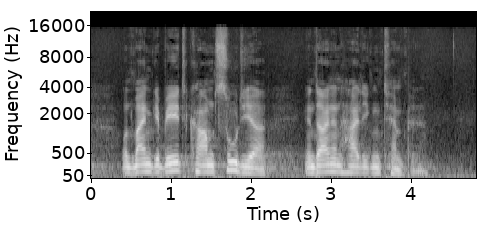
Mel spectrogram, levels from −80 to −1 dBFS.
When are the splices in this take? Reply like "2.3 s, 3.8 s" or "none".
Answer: none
